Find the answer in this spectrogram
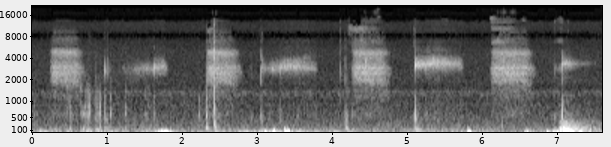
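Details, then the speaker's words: A dog breathing somewhat worse than his usual wheeze, partly through the mouth, which the owner says is not really bad: noisy, congested breathing with a whistling note at about 30 breaths a minute. "Here is an example of his breathing a little bit worse, still not really bad, but a little bit worse than just the wheezing before. You can tell he's breathing out of his mouth a little bit on this one."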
